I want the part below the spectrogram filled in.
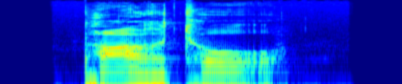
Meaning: postage (charge)
- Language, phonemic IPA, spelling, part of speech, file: German, /ˈpɔʁto/, Porto, noun, De-Porto.ogg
